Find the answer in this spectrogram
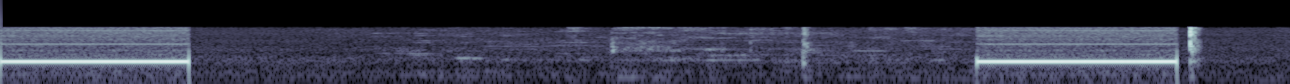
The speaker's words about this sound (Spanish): Ay, Dios mío. No me quiere contestar el teléfono.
